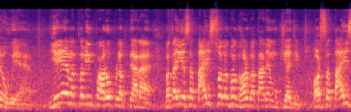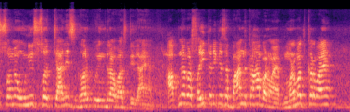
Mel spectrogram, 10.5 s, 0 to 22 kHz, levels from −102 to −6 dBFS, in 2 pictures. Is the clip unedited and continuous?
no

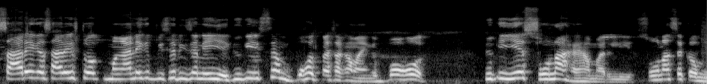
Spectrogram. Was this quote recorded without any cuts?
yes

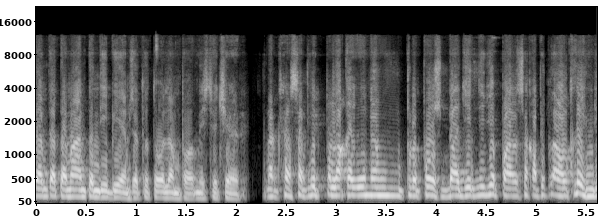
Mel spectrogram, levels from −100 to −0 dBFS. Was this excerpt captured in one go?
no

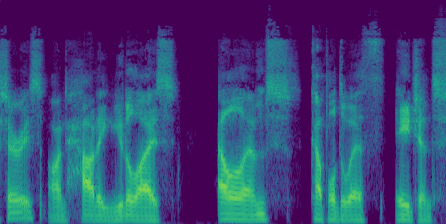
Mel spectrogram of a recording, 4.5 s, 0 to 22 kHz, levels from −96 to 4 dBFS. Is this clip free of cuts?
no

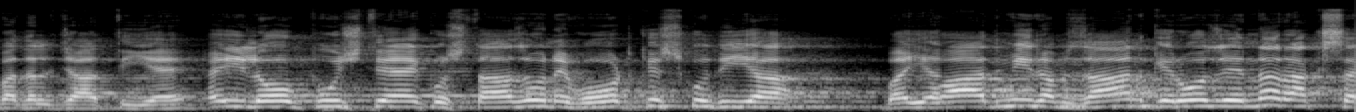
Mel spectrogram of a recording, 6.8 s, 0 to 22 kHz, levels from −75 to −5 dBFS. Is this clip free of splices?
no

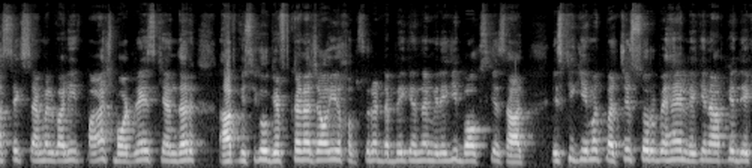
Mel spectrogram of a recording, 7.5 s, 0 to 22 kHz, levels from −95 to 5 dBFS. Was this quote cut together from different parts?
no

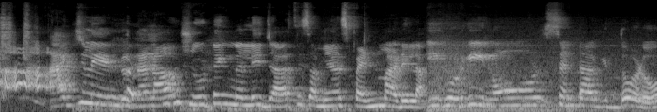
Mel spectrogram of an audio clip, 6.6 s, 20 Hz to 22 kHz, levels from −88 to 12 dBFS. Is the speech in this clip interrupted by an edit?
yes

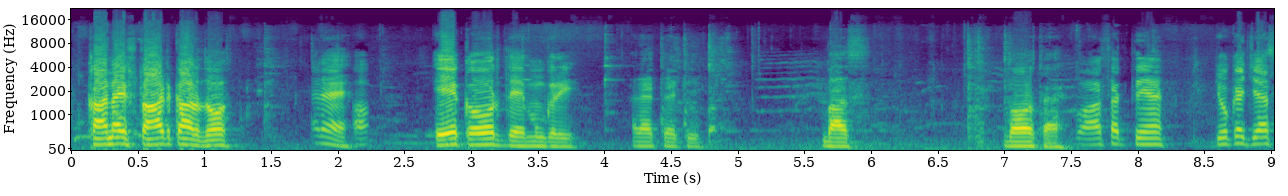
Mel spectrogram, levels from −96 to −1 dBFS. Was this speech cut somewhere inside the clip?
yes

